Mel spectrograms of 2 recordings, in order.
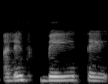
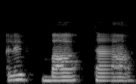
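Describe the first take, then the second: First: The letters end in an 'e' sound, Urdu style. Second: The letters end in an 'a' sound, Arabic style. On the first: It follows the habits of one's own language. The speaker calls it wrong. "जैसे हम पढ़ते हैं अलिफ बे ते इस तरह। तो वो हमें क़तन उसको ऐसे नहीं पढ़ना।" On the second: It follows the original Arabic pronunciation. The speaker calls it right. "हमें उसको वैसे ही अदा करना है, अलिफ बा ता सा के साथ।"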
